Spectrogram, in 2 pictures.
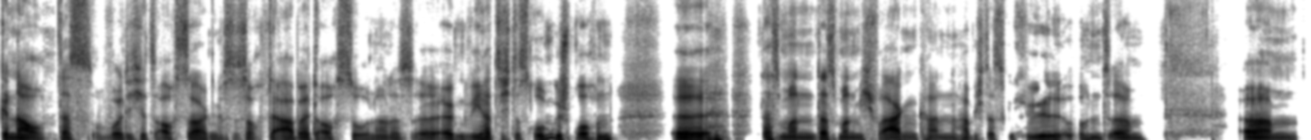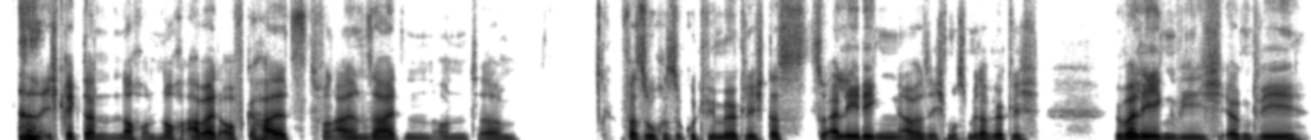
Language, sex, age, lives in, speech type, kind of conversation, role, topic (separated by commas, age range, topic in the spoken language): German, male, 55-59, Germany, conversation, advice, user, Wie kann ich vermeiden, dass ich mich durch zu viele Verpflichtungen überfordert fühle, weil ich nicht Nein sagen kann?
